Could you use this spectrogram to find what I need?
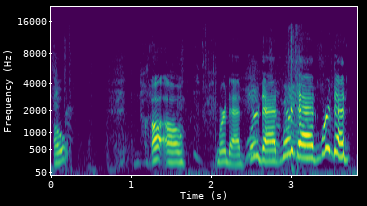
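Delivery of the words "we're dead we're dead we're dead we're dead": building to a loud, alarmed cry; mounting alarm. Real, not acted. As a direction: repeat it with growing panic. Sees defeat coming in game.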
